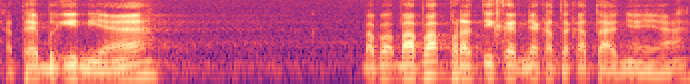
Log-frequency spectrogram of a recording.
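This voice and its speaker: A man leading a congregation, coaxing and repeating phrases slowly for emphasis while calling out to the men. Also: mid-range voice, slight background noise. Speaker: worship leader addressing the congregation. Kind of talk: lively sermon-style exhortation. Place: large church hall. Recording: long church hall reverb.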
